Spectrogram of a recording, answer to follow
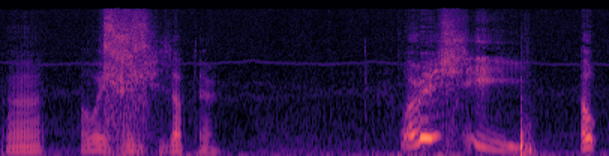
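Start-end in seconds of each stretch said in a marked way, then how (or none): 3.3-5.0 high, slow call of surprise; surprised call. Real, not acted. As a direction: call out, startled and searching. Searching cave for spider.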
